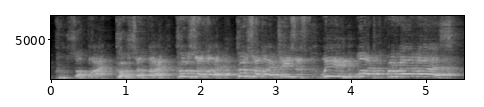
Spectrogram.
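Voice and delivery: very high, loud mob shouting, building; crowd screaming. Acted. Crowd drowns out Pilate, frenzied high screaming. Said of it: "the crowd just screamed".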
